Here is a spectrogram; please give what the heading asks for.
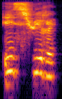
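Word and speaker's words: essuierais: la terminaison kms mais lorsque l'on va le dire on va boire que on ne prononce pas le son il ya de la lettre y donc conjuguant leurs au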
